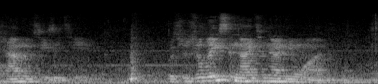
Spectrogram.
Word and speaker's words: ZZT: Tim Sweeney, in that same interview that I just cited, claims that he intended ZZT to be pronounced as a single syllable, like a sound effect, like zzz, like someone getting electrocuted.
